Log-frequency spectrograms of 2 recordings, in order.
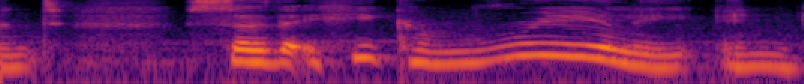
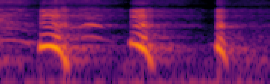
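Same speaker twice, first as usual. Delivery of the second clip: a quick, high burst of laughter; real high laugh; 3 dB louder than usual. Real, not acted. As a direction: laugh out loud at the memory. Laughs about her mum.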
